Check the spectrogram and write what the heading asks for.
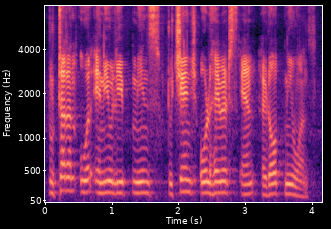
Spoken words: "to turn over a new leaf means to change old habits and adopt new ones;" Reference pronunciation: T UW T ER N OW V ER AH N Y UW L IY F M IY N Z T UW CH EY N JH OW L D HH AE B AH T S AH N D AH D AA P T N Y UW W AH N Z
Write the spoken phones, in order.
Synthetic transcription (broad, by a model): T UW T ER N OW V ER AH N Y UW L IY P M IY N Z T UW CH EY N JH OW L D HH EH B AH T S AH N D AH D AA P T N Y UW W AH N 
